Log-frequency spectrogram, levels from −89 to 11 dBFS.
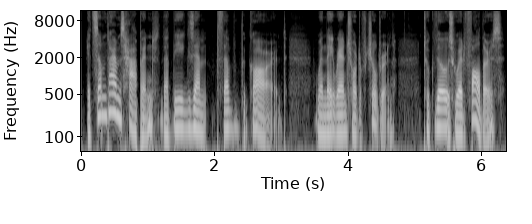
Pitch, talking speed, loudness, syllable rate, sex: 135 Hz, 190 wpm, -19 LUFS, 5.4 syllables/s, female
